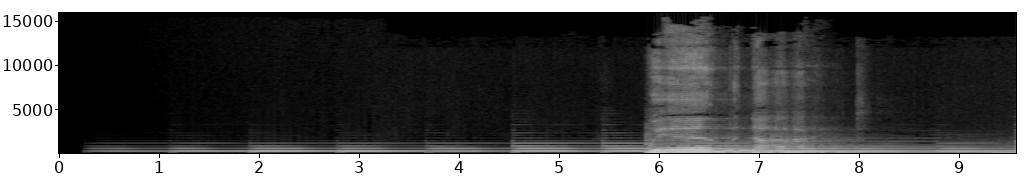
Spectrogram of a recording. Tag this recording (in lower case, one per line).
electric piano
music
keyboard (musical)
